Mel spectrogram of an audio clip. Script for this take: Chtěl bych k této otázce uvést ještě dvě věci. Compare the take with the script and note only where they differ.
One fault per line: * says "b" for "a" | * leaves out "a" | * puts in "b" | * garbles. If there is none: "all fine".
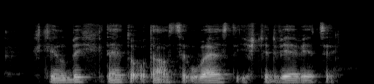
all fine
